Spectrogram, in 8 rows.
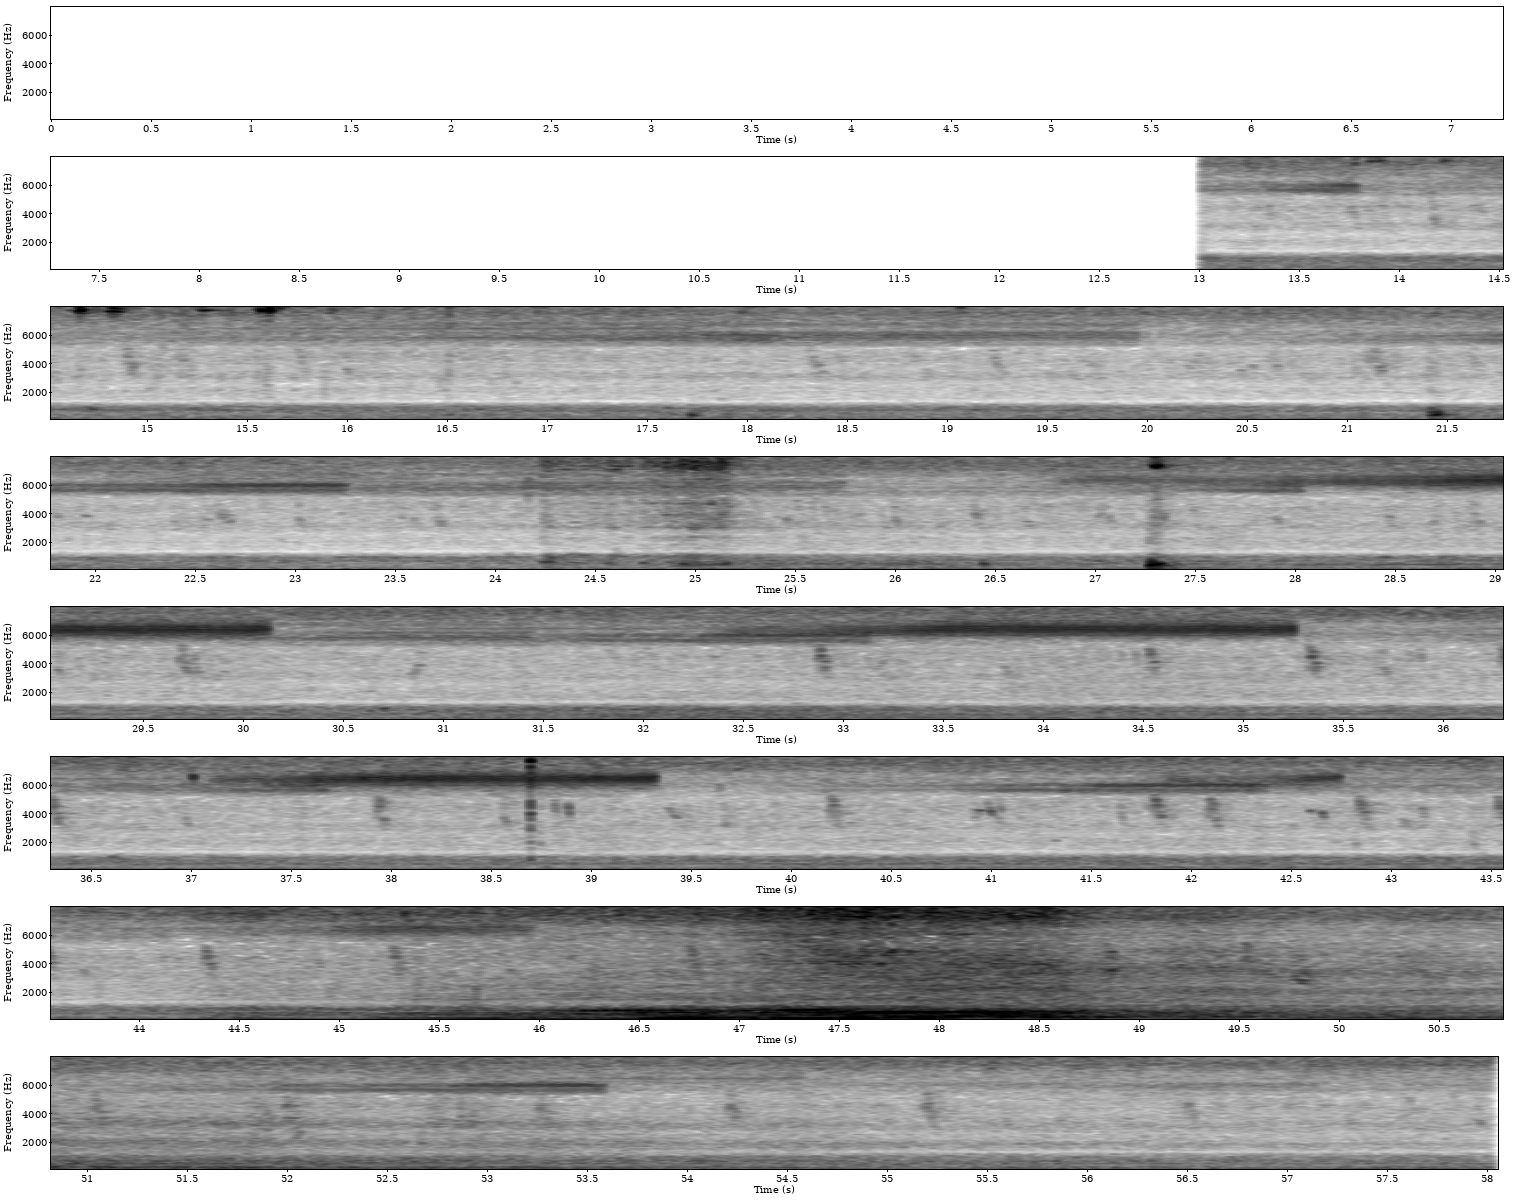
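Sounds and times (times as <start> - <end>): brief knock: 27.3 - 27.6.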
